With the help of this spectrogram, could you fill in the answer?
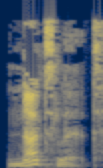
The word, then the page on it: nutlet: British English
